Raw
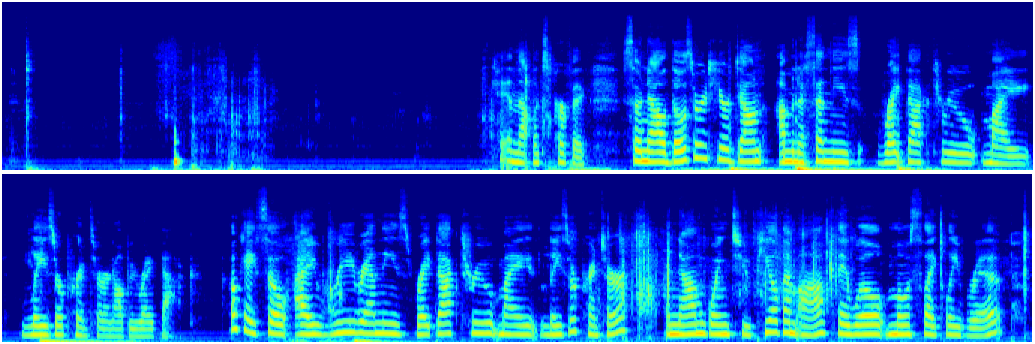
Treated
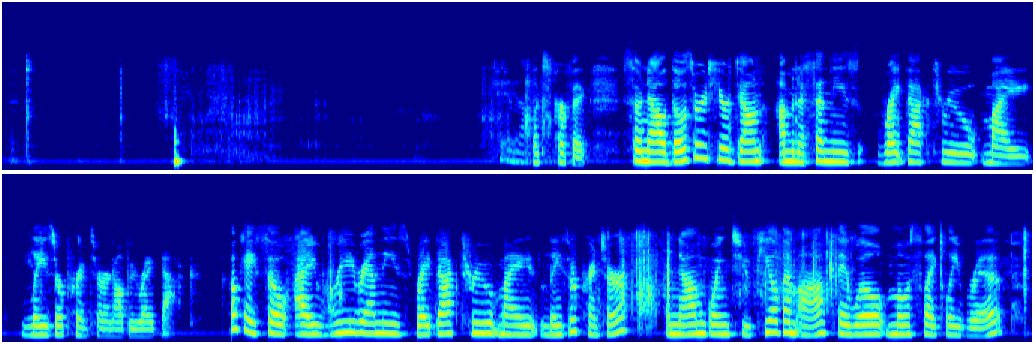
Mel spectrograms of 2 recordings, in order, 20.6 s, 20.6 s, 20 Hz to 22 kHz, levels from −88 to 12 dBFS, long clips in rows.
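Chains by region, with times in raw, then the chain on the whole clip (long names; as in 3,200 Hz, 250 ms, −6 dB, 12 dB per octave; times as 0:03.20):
0:01.86–0:05.24: downward compressor 4 to 1, threshold −51 dBFS + single-tap delay 78 ms −3.5 dB
0:14.33–0:16.14: leveller curve on the samples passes 1 + high-frequency loss of the air 300 metres
whole clip: Chebyshev band-pass filter 240–5,100 Hz, order 4; dynamic equaliser 1,000 Hz, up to +3 dB, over −42 dBFS, Q 0.74; level −2 dB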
